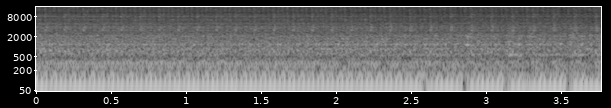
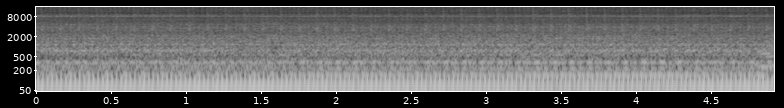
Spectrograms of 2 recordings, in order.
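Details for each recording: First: Rebuilt Solex carburetors idling at about 700-800 rpm during idle mixture screw adjustment: steady idle turns uneven with dips as the mixture screw goes too far, a lean mixture, then picks up when backed out. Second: Engine after rebuilt Solex carburetor, idle mixture being set by tachometer around 700-800 rpm: steady, even petrol idle with a low regular pulse, no misses or knocks, rpm picking up at the best mixture setting.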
